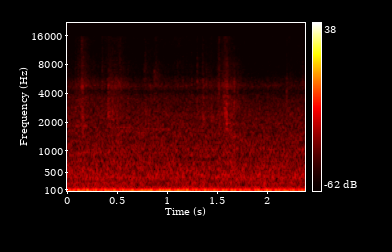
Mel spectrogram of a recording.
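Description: A steady low hum runs underneath, with a few faint light clicks.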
